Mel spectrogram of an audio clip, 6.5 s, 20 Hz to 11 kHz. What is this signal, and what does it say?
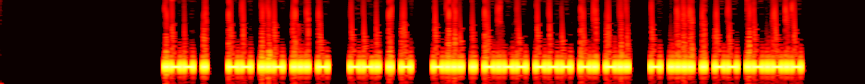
Morse code, heard as a keyed tone, about 50 wpm, 700 Hz. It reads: WE MUST GET BEYOND THEM.
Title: Sentences from Top 1000 Words - Review Part 6 - 50wpm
